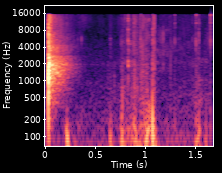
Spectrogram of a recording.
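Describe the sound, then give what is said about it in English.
A single sharp hand clap cracks out at the start and fades quickly, followed by faint, scattered rustling and soft low thumps. “Got you with the clap, baby.”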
